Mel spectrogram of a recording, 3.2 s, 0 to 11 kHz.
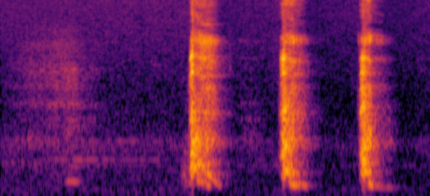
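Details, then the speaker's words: Soft belly breath in, then three strong deliberate coughs about a second apart, demonstrated by a nurse who survived COVID-19 pneumonia; a splinted cough with the arms hugged across the abdomen instead of a pillow, to clear the lungs. "So once again, when you're coughing, if you don't have a pillow, splint like this. But the best thing is to have a pillow and hold it against like this."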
